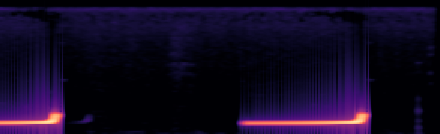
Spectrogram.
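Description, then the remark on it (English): Two slowed-down gravitational wave chirps from two colliding black holes, recorded by a gravitational-wave detector and played through speakers, each a steady low hum that swells in loudness and ends in a quick upward whoop, separated by a pause. “So that is the sound of two black holes colliding.”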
